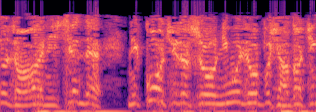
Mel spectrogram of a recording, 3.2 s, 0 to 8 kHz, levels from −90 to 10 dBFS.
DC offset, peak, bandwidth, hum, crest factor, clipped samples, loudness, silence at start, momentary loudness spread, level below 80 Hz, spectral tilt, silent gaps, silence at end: under 0.1%; 0 dBFS; 8 kHz; none; 8 dB; 0.7%; -7 LUFS; 0 s; 4 LU; -38 dBFS; -4 dB/octave; none; 0 s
